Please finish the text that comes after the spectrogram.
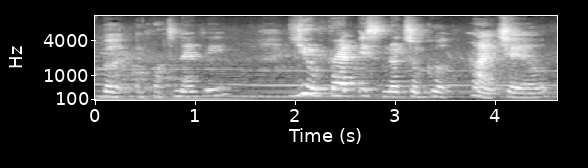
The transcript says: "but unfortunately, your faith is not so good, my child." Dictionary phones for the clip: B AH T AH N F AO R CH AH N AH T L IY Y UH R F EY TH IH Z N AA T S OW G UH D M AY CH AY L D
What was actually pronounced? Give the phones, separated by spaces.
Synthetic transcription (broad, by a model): B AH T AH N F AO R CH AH N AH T L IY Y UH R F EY T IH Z N AA T S OW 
